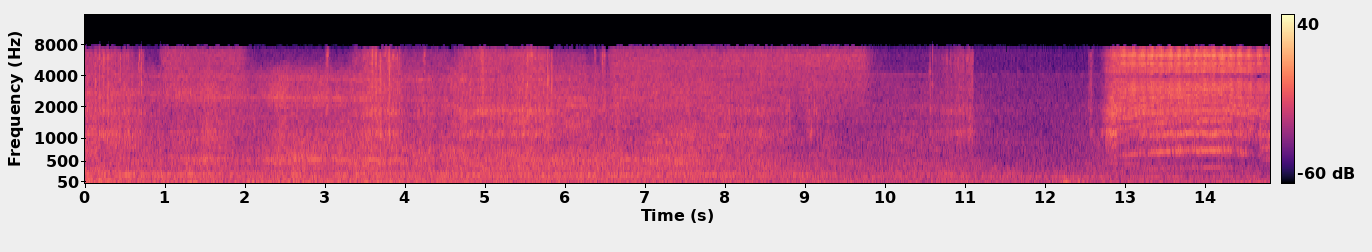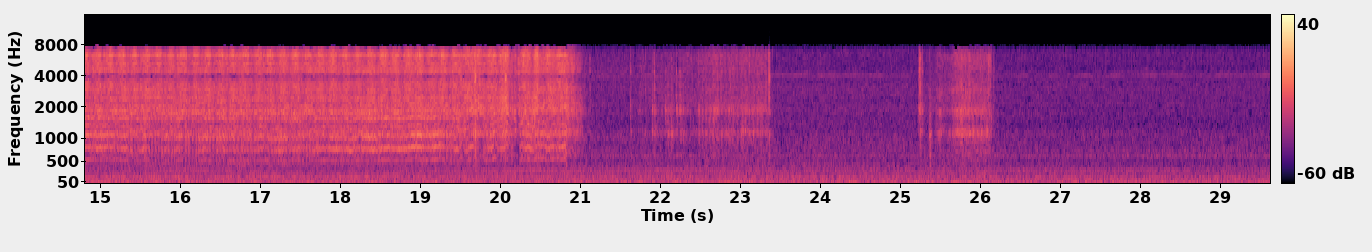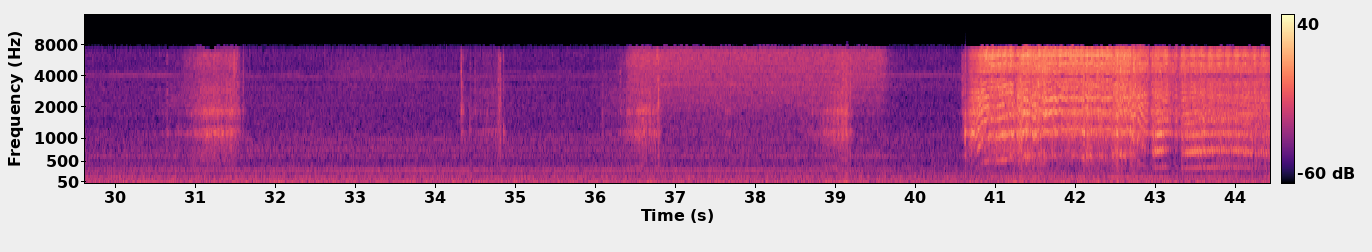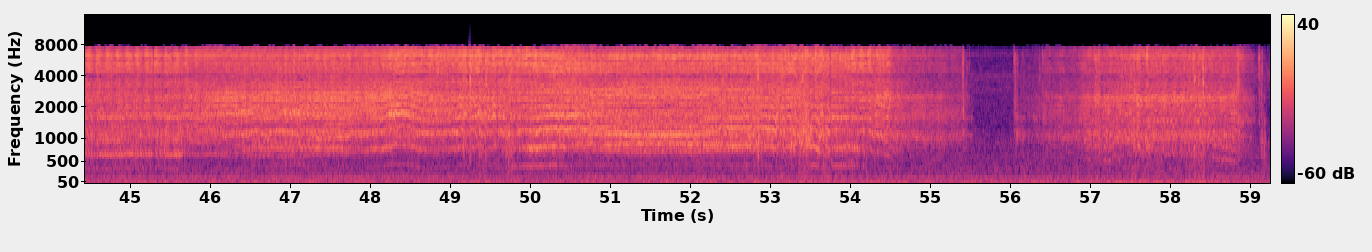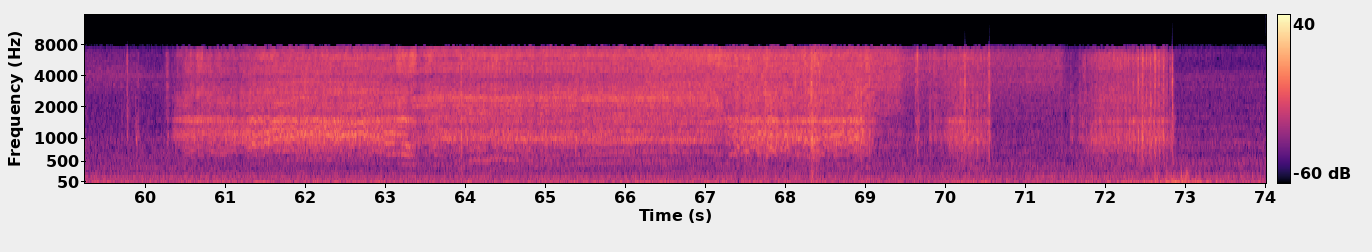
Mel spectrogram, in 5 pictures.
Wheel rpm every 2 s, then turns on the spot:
10, 10, 20, 10, 0, 0, 60, 70, 70, 70, 30, 10, 10, 0, 0, 10, 0, 0, 0, 0, 90, 120, 80, 90, 100, 100, 100, 40, 40, 30, 30, 50, 60, 60, 30, 10, 10.
4-8 22-24 30-32 70-74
